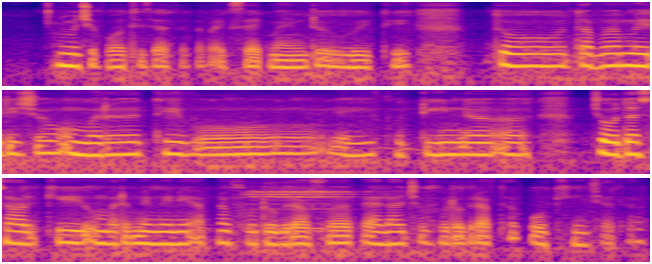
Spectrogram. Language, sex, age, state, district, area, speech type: Urdu, female, 18-30, Uttar Pradesh, Aligarh, urban, spontaneous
